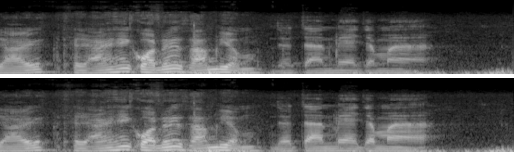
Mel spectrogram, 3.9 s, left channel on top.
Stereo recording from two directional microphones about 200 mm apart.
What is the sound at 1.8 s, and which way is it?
Speech, centre (ahead or behind).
